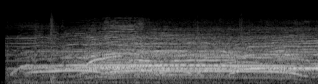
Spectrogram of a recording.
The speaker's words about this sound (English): Tadej Pogacar is now at the point where he gets an ovation just for stepping off the team bus. That was before the start of the Tour de France 3 weeks ago, when the defending champion was modest about his status as pre-race favourite.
